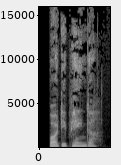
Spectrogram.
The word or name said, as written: bodypainter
